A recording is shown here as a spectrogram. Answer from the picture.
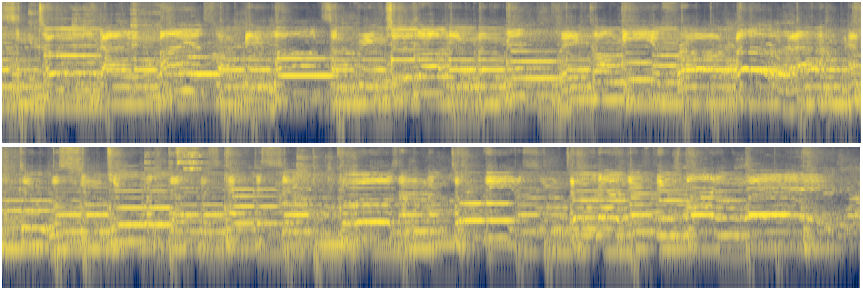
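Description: Electric guitar picking a single-string melody, one note at a time, over a recorded backing track.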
